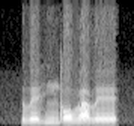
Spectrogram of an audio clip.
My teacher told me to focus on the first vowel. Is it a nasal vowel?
no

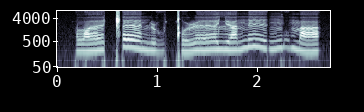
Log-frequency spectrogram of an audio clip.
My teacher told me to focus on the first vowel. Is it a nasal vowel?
no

